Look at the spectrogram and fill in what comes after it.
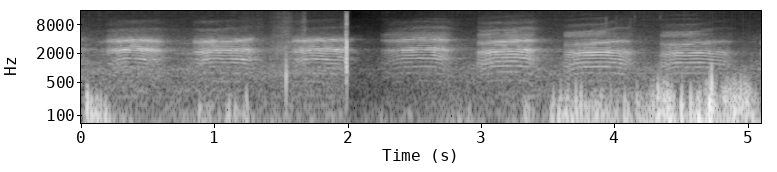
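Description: A bird calling over and over: about eight harsh, drawn calls, roughly two a second, with a short break about two seconds in. Low thuds run beneath the calls in the second half.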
